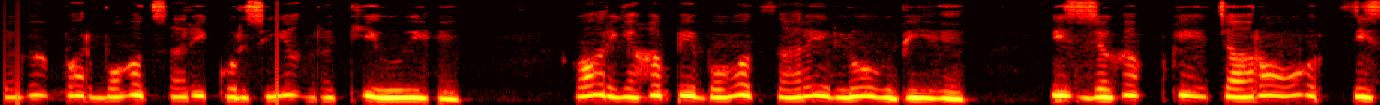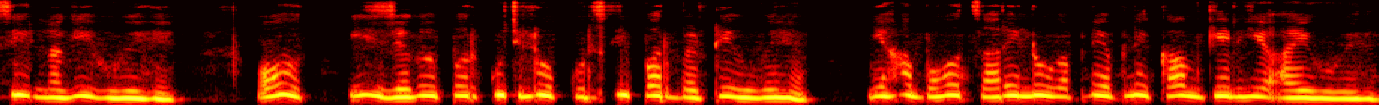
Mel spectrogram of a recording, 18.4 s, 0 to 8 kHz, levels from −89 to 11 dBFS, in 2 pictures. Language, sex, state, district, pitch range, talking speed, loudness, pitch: Hindi, female, Bihar, Saran, 220-275 Hz, 165 wpm, -17 LUFS, 245 Hz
